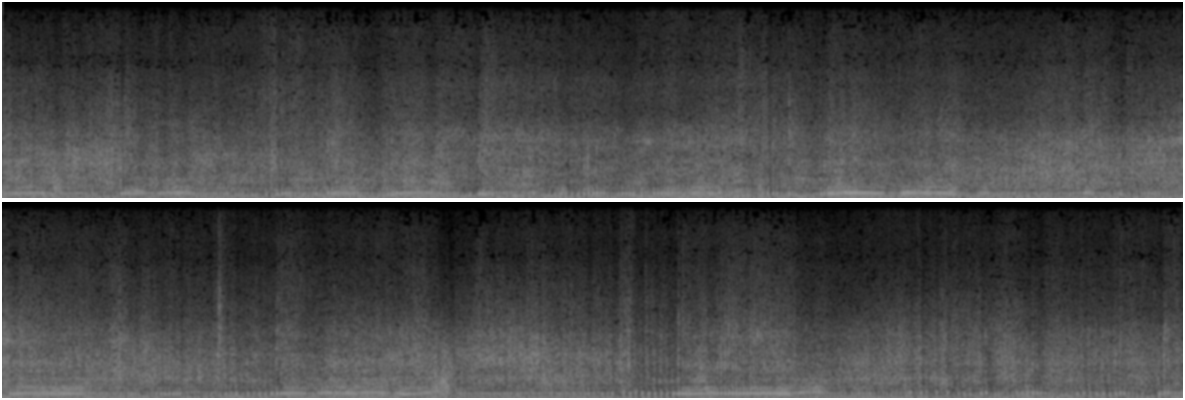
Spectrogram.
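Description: Wind buffets against a helmet.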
